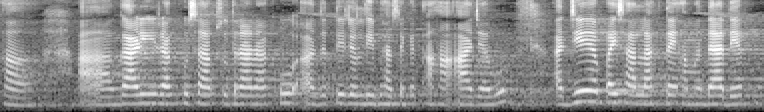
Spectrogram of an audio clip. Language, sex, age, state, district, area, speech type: Maithili, female, 30-45, Bihar, Purnia, urban, spontaneous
